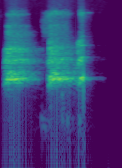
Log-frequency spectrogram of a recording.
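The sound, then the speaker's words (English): A pet dog at home barks twice in quick succession, fairly loud, the second bark trailing into a short yelp, with no talking underneath. “Did you accidentally press your dog dog barking sound effect button?”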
